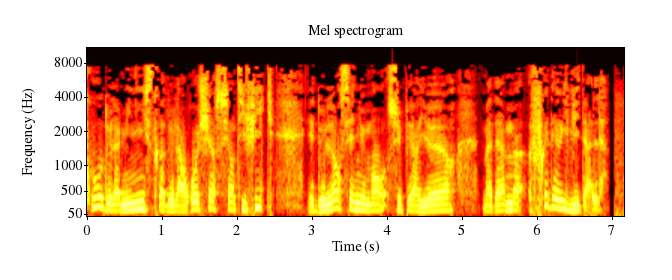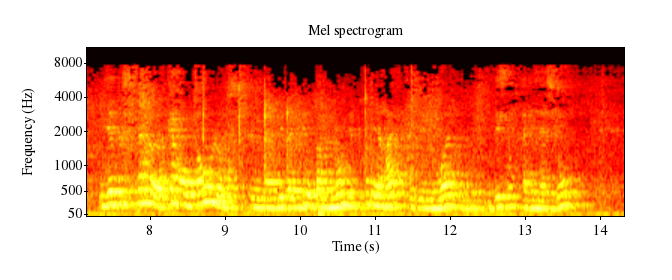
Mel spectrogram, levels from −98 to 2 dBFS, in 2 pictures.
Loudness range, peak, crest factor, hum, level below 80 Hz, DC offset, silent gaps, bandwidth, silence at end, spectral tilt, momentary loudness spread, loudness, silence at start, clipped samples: 3 LU; 0 dBFS; 14 dB; none; -34 dBFS; under 0.1%; 6.97-7.02 s; 8 kHz; 0 s; -5.5 dB/octave; 8 LU; -13 LUFS; 0 s; under 0.1%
